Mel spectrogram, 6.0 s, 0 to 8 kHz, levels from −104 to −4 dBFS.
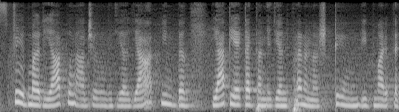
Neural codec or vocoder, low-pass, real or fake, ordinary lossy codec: codec, 16 kHz, 0.5 kbps, FunCodec, trained on Chinese and English, 25 frames a second; 7.2 kHz; fake; none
